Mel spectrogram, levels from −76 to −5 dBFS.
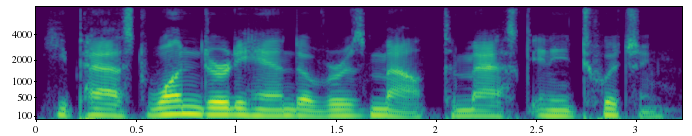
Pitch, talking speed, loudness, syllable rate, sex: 110 Hz, 225 wpm, -18 LUFS, 5.8 syllables/s, male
